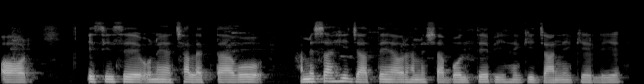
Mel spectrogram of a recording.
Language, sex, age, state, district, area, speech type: Urdu, male, 30-45, Bihar, Supaul, urban, spontaneous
